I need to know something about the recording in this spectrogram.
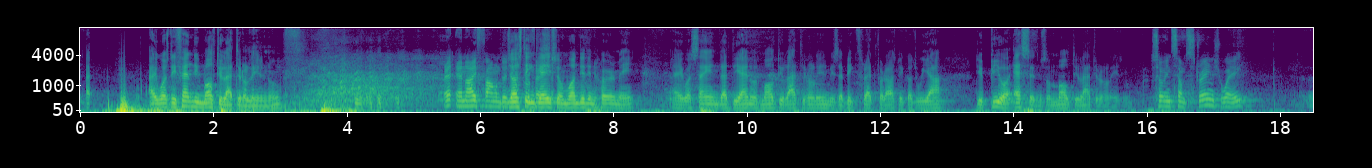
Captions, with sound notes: - I was defending multilaterally you know. (laughs) Just in case one didn't her me I was saying that the end of multilateralism is a big threat for us because we are the pure essence of multilateralism. - So in some strange way,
